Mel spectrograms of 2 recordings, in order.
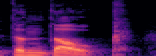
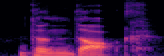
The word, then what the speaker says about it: Dundalk: For example, I'm reading this as Dundalk, but apparently he says it's Dundalk. So Dundalk, just imagine it's an O rather than A and L, I suppose.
